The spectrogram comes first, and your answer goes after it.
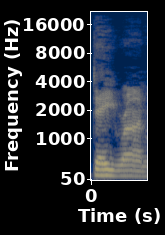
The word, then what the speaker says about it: Daron: When it's pronounced Daron with an invisible Y.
